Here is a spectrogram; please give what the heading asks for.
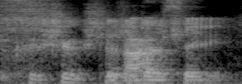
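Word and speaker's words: Kuşadası: You've got to say it like Sean Connery. Kusadasi.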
